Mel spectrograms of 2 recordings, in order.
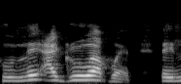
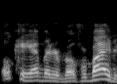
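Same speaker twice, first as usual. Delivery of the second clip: heavily sarcastic, mock sheep-like dutiful compliance. Mocking voters who obeyed a quoted remark: sarcastic imitation of voters. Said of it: "I'm being sarcastic".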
